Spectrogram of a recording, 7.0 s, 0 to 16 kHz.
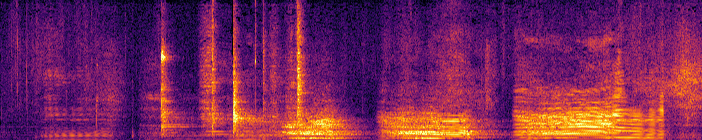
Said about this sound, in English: So although 160 Mary is a lovely quiet cow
